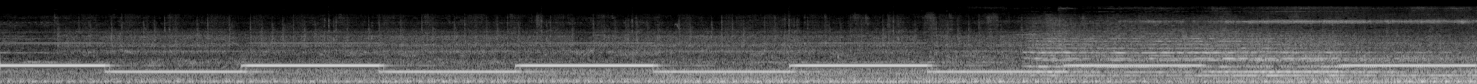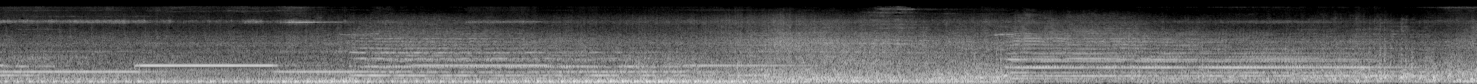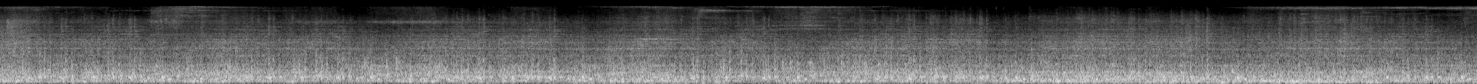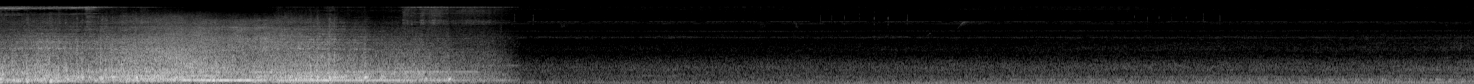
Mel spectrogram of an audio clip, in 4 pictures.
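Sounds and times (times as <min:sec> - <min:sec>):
train horn blast: 0:00.0 - 0:23.9, 0:24.6 - 0:29.7, 0:35.8 - 0:36.7, 0:45.2 - 0:49.5
train wheels clattering over rails: 0:01.0 - 0:11.5, 0:16.9 - 0:49.3.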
